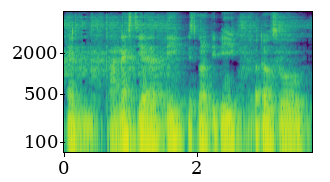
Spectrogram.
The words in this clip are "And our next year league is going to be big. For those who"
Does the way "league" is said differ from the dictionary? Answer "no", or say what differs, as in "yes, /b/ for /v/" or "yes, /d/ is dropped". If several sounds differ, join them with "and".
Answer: yes, /ɡ/ is dropped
